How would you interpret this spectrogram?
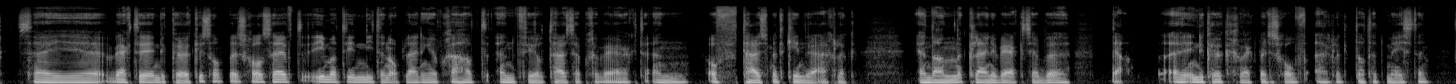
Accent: Järna, Stockholm County, Sweden; Dutch is a second language; En er is een soort centrum in Järna, waar ik vandaan kom in Zweden.

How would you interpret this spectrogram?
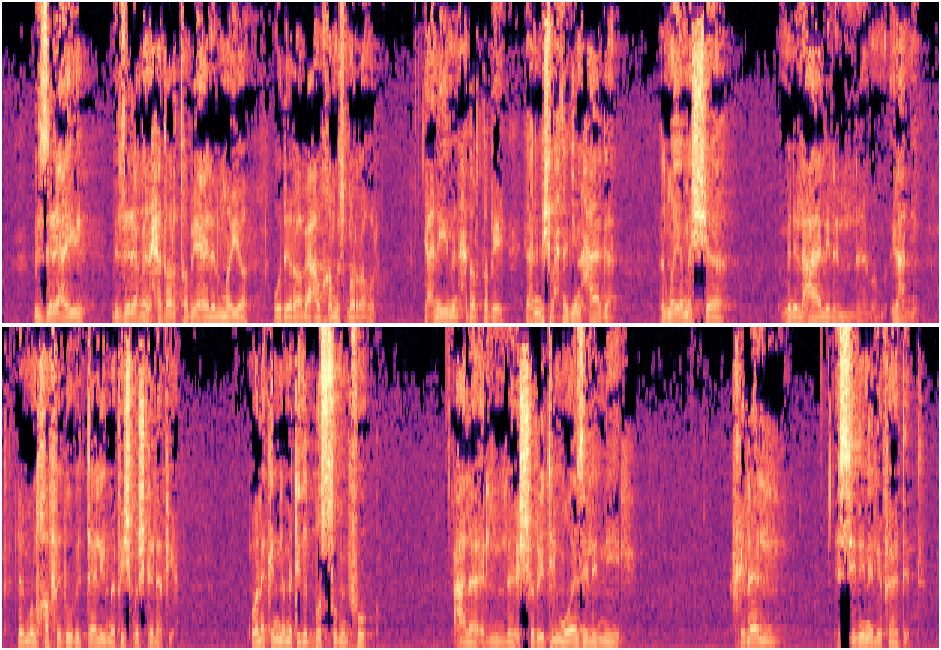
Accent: Egypt; انا يهمني ان احنا كمصريين دلوقتي نبقى شايفين ده

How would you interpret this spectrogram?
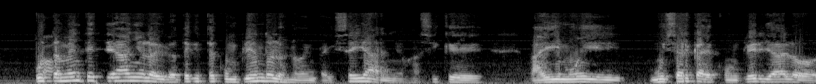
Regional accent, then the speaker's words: San Juan, Argentina; vengo, sí, como de una experiencia comunicacional del lado de San Juan, de donde soy yo

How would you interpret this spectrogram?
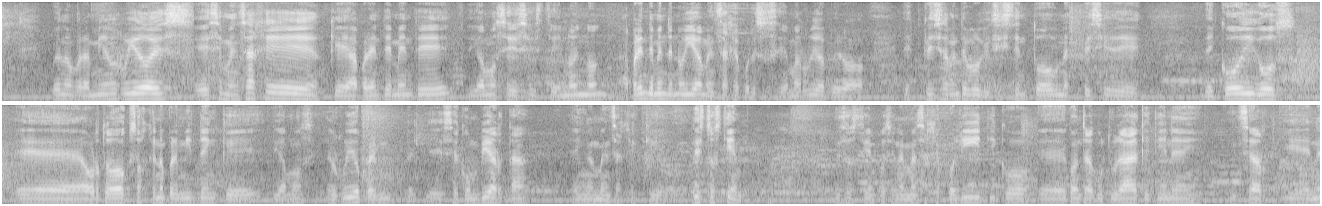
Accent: Lima, Peru; En mi caso de Lima, entonces vengo de Lima, también hago cosas por allá

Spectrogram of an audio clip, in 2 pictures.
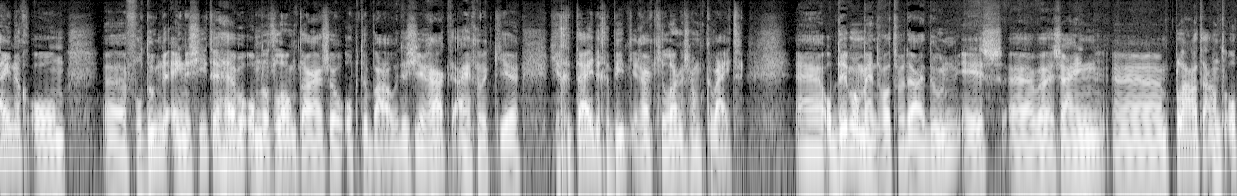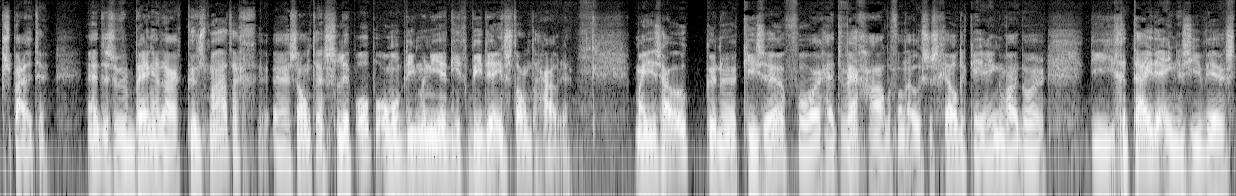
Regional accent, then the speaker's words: Zeeland, Netherlands; het sluit heel erg aan bij onze cultuur als Zeeuw om op een slimme manier met het water om te gaan

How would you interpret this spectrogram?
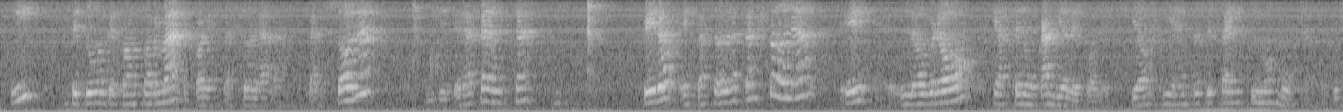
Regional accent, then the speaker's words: Argentina; que somos los argentinos, creo, nos hemos transformado en ingeniosos

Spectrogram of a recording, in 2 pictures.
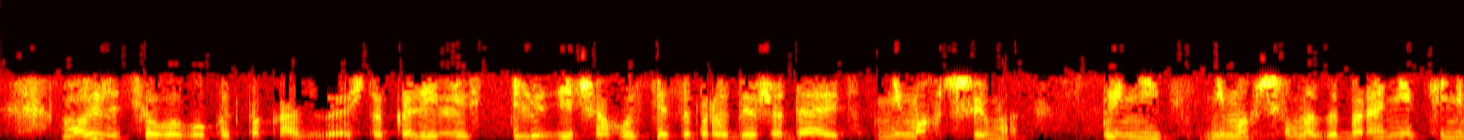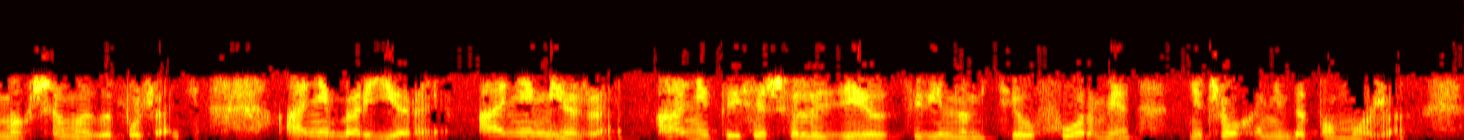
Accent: Vitebsk, Vitebsk Region, Belarus; з Віцебску, з майго роднага горада

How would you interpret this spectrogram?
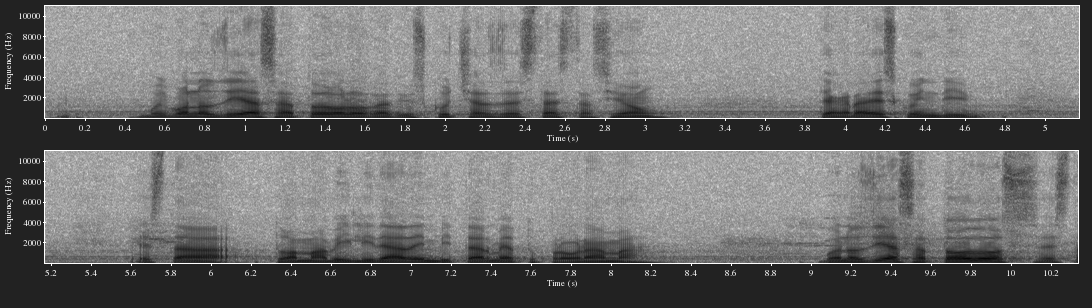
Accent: Cuilapan de Guerrero, Oaxaca, Mexico; nacido hace 55 años aquí en Cuilapan de Guerrero.

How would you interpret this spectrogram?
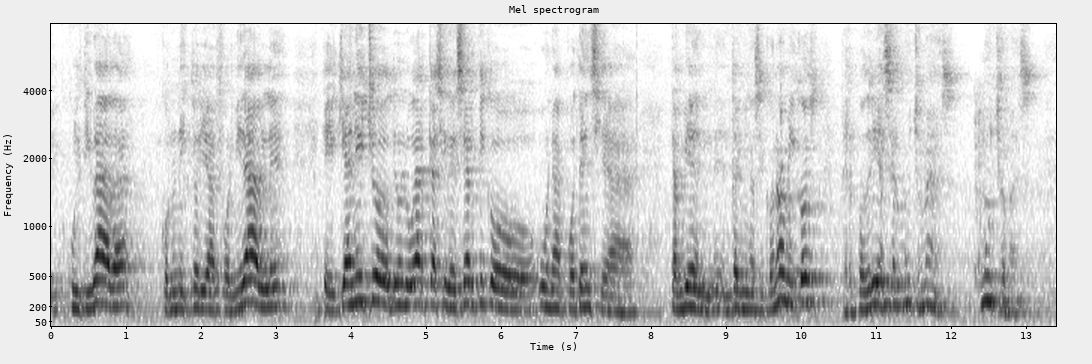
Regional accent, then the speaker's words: Buenos Aires, Argentina; Cuando yo voy al interior, soy un porteño.

